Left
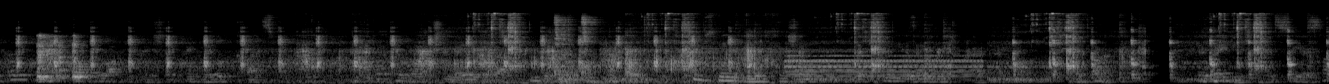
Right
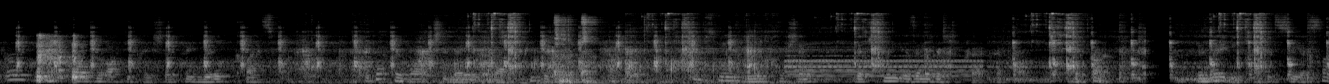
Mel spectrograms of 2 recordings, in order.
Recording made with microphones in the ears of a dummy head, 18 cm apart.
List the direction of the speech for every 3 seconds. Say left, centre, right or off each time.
right, right, centre, right, right.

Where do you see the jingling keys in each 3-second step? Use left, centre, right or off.
off, right, left, centre, right.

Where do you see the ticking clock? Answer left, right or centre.
centre.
